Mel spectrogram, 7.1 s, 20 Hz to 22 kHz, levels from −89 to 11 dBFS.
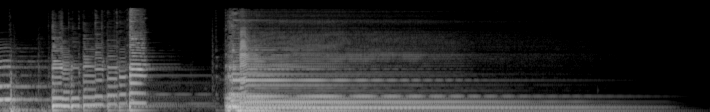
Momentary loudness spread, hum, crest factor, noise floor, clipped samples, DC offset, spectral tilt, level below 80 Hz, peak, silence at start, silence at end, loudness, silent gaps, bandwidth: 21 LU; none; 24 dB; -62 dBFS; under 0.1%; under 0.1%; -6 dB/octave; -38 dBFS; -2 dBFS; 0 s; 0.9 s; -23 LUFS; none; 16 kHz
